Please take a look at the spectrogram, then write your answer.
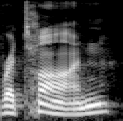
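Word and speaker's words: Raton: town in new mexico called rattan that's how i'm going to pronounce it r-a-t-o-n new mexico it is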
